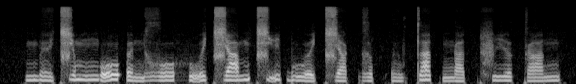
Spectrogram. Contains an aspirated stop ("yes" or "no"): no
